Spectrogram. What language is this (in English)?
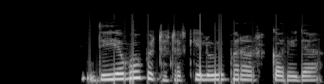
Pashto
